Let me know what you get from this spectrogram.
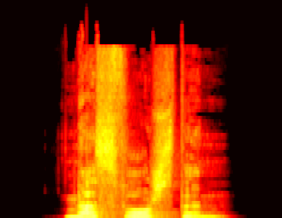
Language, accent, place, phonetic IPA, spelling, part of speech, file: German, Germany, Berlin, [ˈnasˌfɔʁʃstn̩], nassforschsten, adjective, De-nassforschsten.ogg
- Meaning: 1. superlative degree of nassforsch 2. inflection of nassforsch: strong genitive masculine/neuter singular superlative degree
